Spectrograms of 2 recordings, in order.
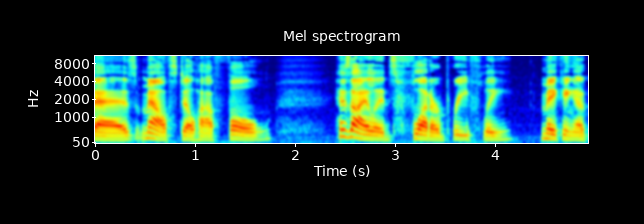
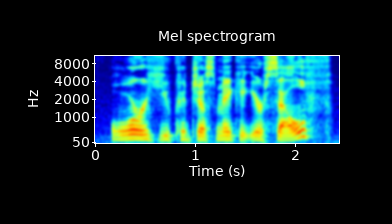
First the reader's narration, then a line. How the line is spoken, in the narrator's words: Val says through clenched teeth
